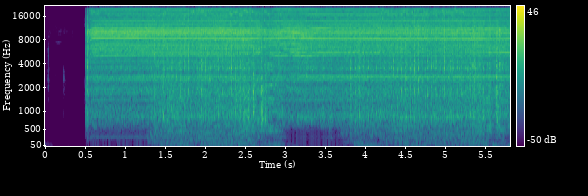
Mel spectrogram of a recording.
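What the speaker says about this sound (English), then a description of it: "Finish it up with the drill a little" A power drill with a sanding attachment starts after a brief silence and then whirs loud and steady while it sands, with a short dip in pitch partway through and no talking.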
